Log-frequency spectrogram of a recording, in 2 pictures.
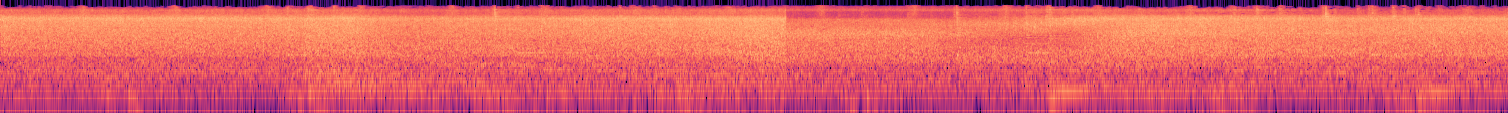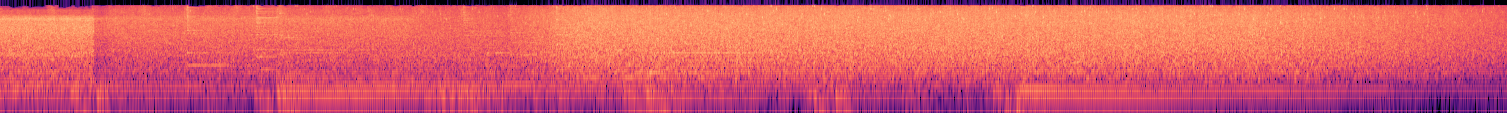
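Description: Background music with long held low notes over the steady rush of a rocky mountain cascade and stream. The water noise shifts when the picture cuts about halfway through and swells again shortly after.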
